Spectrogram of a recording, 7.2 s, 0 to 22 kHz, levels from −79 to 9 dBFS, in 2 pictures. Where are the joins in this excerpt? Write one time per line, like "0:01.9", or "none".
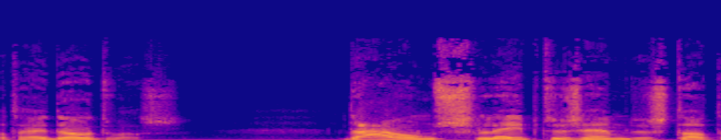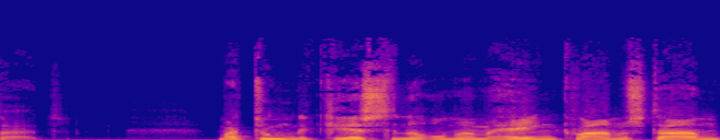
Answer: none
